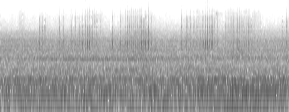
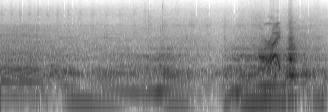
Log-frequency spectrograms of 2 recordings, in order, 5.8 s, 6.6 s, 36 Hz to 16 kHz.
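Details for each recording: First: BMW M3 Competition on a road drive: an irregular dry scratching over the road rumble as the shaft turns. A failed parking brake cable clip let the parking brake cables touch the driveshaft. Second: BMW M3 Competition driving in third gear after wheel bearing replacement: smooth drivetrain hum rising and falling with revs, no ticking left, faint handbrake drag needing adjustment; normal drivetrain running.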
